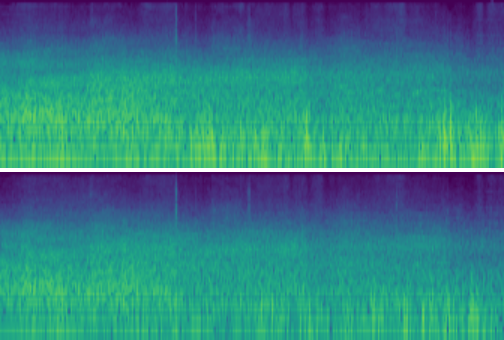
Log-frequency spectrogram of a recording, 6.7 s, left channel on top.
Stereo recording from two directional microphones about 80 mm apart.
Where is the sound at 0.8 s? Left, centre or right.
Right.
